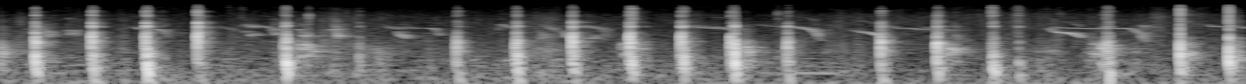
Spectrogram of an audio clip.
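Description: Small hatchet blade chopping down into a wooden handle blank on a wooden block, paring it to shape with quick sharp chops, about three a second. Chickens cluck in the background.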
